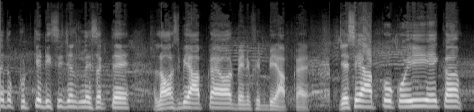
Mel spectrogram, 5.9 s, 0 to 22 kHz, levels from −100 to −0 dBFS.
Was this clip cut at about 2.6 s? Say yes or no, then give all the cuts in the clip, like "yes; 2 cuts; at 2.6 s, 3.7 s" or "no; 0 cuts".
no; 1 cut; at 4.1 s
